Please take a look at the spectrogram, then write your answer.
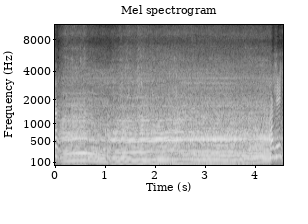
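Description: A delivery rider's motorcycle engine hums loudly and close while riding, a steady droning tone that holds its pitch with slight shifts and then rises near the end.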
